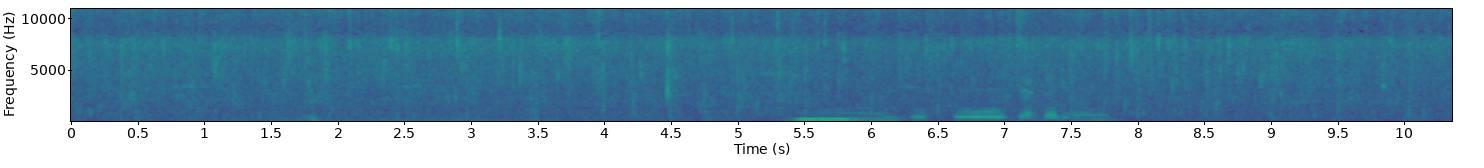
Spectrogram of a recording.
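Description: Steady heavy rain hisses throughout, with a voice briefly speaking over it partway through.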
